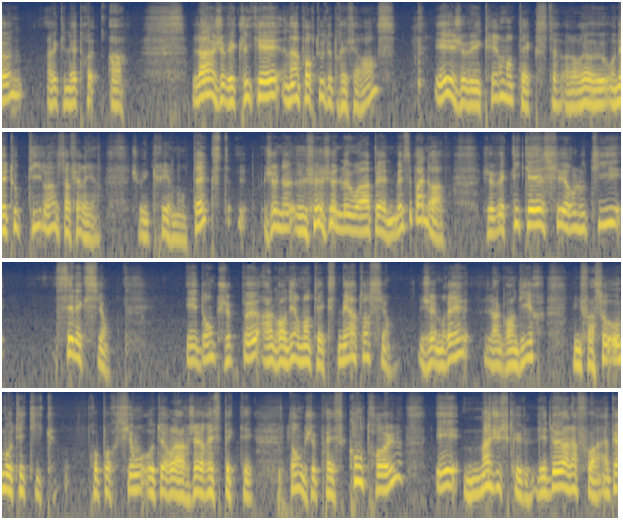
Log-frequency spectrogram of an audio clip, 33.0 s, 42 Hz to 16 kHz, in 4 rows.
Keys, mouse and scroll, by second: 1.1 click, 4.2 click, 9.4 typing, 10.4 typing, 17.2 click.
